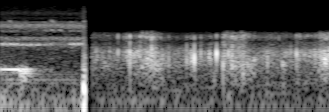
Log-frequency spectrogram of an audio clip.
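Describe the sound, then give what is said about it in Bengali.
Hoots of a black owl calling overhead: a few short, faint calls over a steady, noisy hiss, coming after a brief, different sound that cuts off abruptly. “একটি কালো পেঁচা মাথার উপর দিয়ে ডেকে গেল”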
